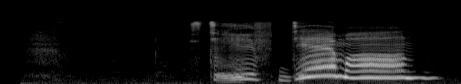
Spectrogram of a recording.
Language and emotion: Russian, positive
